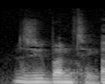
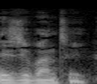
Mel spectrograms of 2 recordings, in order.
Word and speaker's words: Xubuntu: Yeah, I'd say Zubuntu. But is that laziness? It's like, I think it's partly laziness that I say Zubuntu, because it's easier, rather than, because I'm saving myself one syllable. If I say Xubuntu, it's longer than saying Zubuntu.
